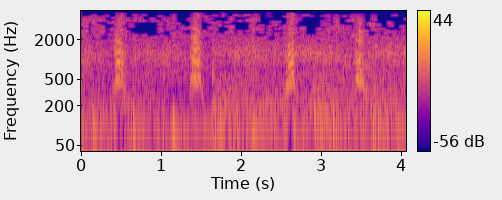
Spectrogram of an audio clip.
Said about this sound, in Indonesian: Dan benar saja, seekor anjing hitam sedang menyalak di luar rumahku. Aku tidak mengenal anjing itu.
